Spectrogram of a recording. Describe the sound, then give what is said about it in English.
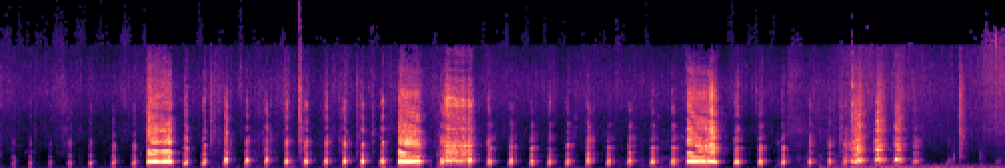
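Chickens cluck in a quick, steady run of short pulses, broken now and then by louder, harsher squawks, with no one talking. “And, you know, chickens are tropical birds. They would rather be a little warmer than colder.”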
